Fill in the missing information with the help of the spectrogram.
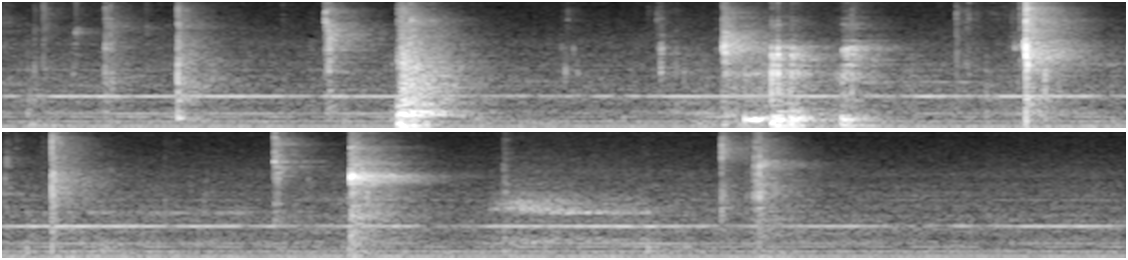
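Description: Cooked shellfish shells cracking and snapping as they are peeled by hand: sharp separate cracks every second or two, over a faint steady hum.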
